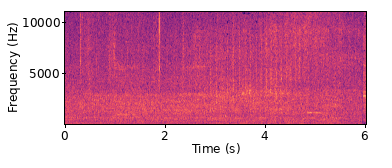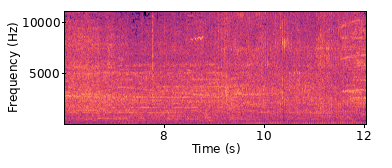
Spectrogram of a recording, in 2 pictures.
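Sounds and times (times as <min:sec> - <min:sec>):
vehicle engines humming: 0:00.0 - 0:12.0.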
